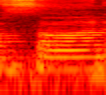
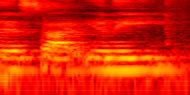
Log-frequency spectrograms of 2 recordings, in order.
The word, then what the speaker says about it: sine: really understand why sine s i n e needs an abbreviation when you just chop one letter off but uh the first time we start this every year someone will say sin it's sine so sine cosine tangent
